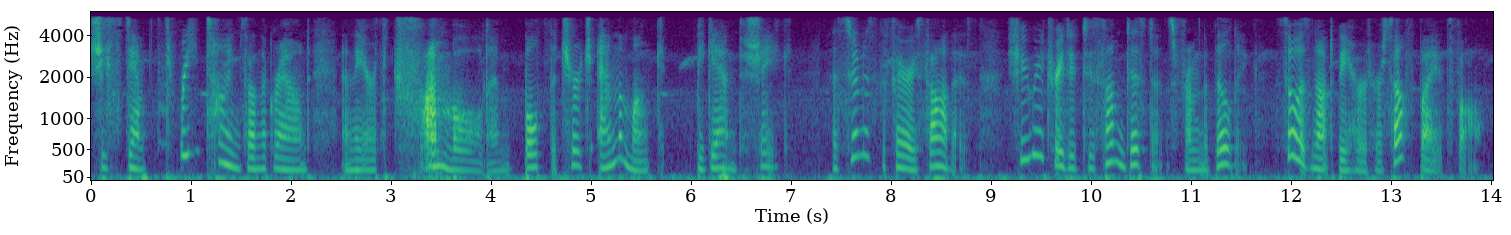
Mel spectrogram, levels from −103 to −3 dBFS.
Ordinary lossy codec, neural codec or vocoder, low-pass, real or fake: MP3, 48 kbps; none; 5.4 kHz; real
